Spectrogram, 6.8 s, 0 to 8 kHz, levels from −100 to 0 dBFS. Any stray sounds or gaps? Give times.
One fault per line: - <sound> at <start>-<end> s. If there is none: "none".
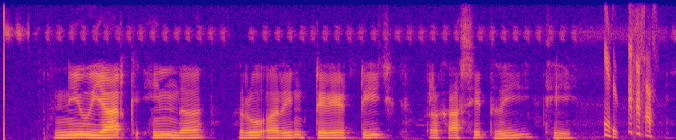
- chirp at 6.1-6.6 s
